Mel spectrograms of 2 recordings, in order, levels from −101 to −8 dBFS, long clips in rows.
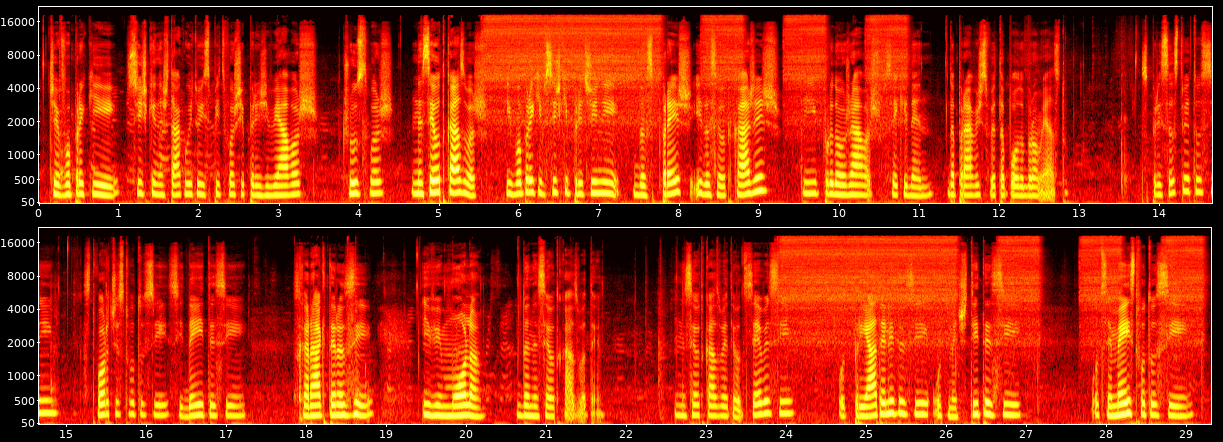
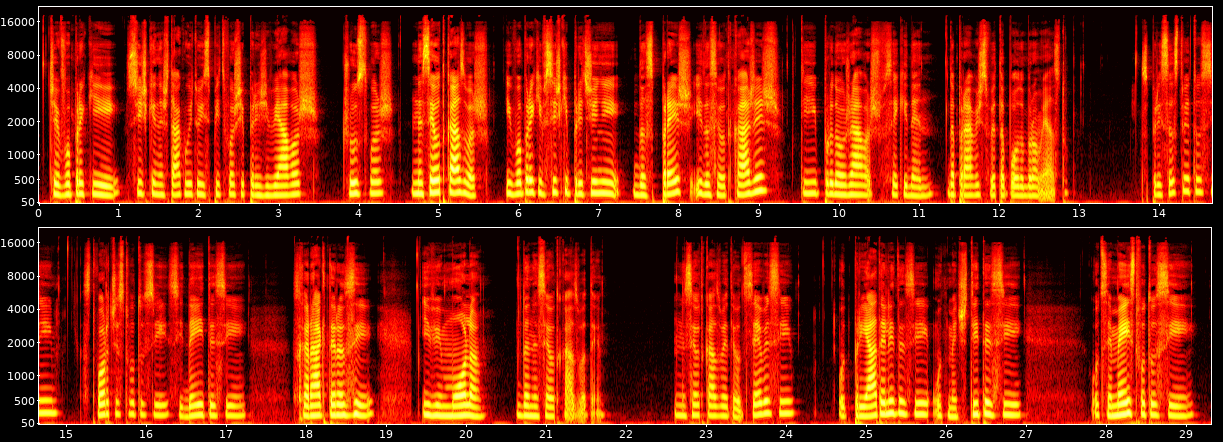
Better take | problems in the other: second | hiss; noticeable; throughout; 10 dB below the speech

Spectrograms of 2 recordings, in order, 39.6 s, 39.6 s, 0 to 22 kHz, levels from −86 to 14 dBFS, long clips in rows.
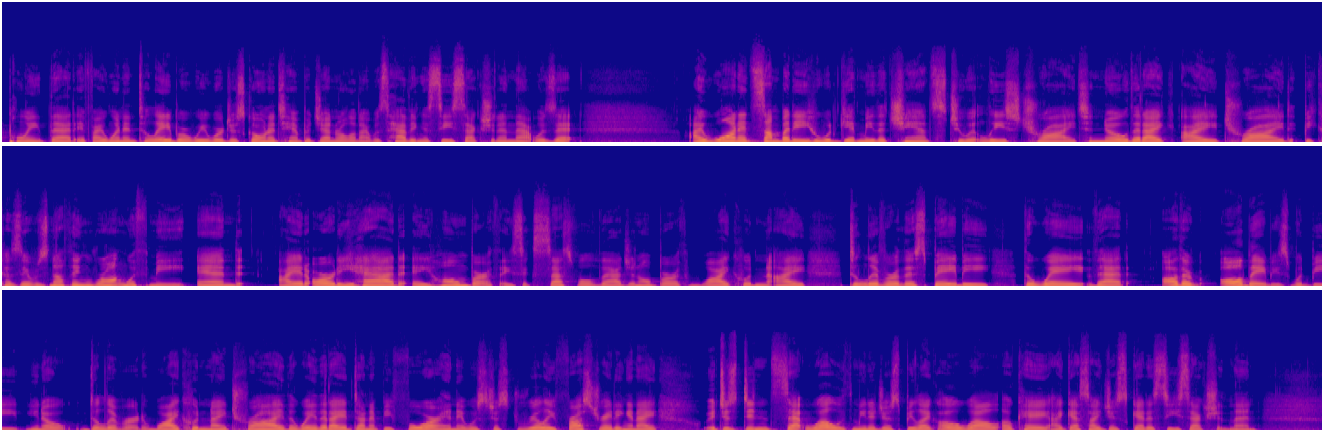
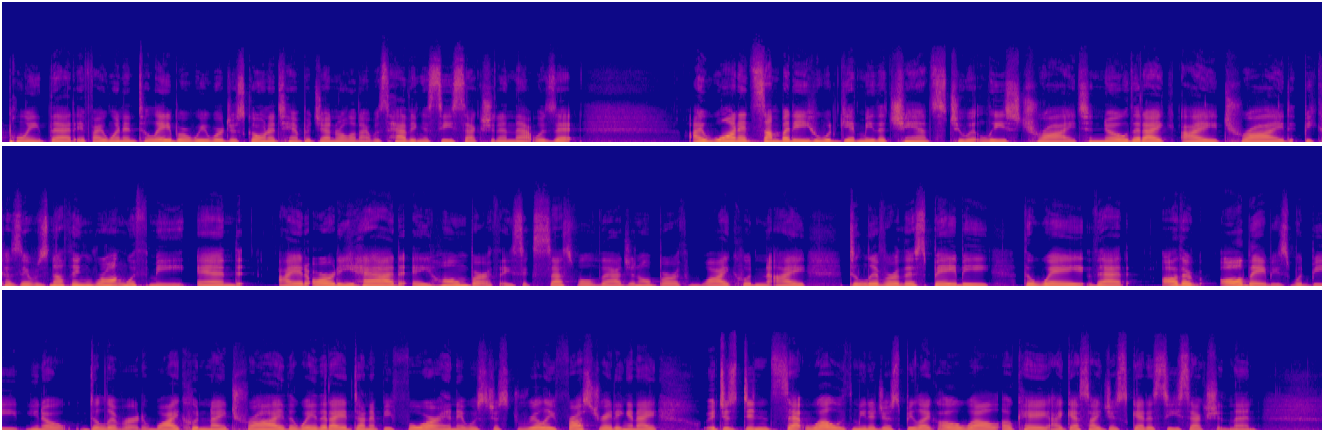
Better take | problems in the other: neither | none

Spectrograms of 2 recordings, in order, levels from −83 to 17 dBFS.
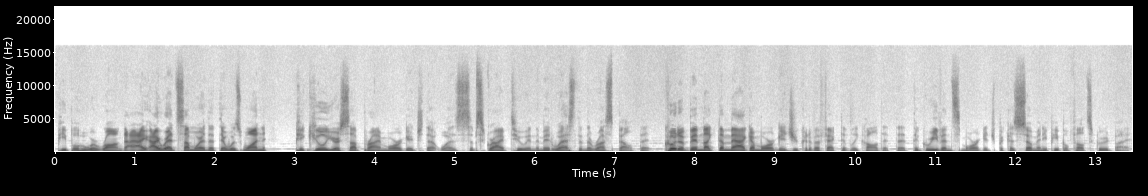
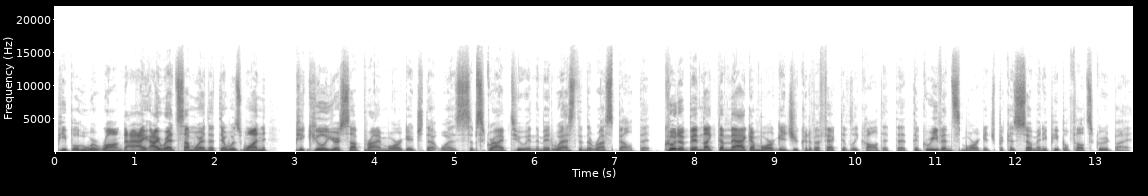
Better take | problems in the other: second | hiss; faint; throughout; 25 dB below the speech

